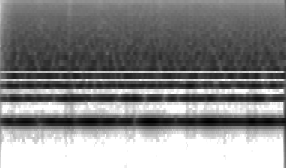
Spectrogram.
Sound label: SUPR STRGS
